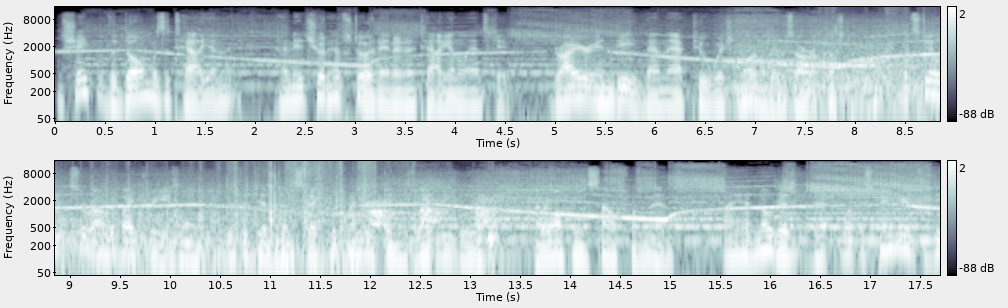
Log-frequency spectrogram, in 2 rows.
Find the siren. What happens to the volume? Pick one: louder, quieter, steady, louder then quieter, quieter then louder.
louder.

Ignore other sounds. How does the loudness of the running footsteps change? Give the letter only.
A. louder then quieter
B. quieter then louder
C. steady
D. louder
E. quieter
D.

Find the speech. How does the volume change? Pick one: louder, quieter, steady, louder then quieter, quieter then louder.
steady.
